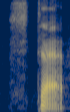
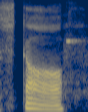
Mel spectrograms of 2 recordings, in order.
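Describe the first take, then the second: First: It is said in an American accent. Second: It is said in a British accent. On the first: "And American says staff" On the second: "In the British English we say staff"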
